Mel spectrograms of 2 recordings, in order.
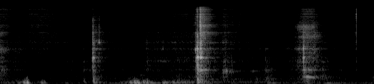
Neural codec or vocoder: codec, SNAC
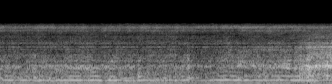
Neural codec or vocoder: codec, SNAC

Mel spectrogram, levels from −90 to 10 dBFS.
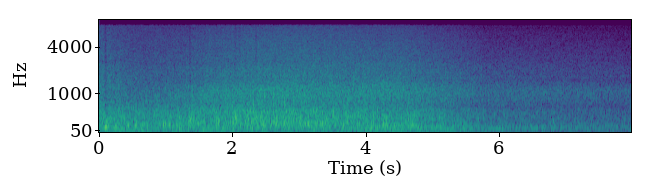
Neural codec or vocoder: none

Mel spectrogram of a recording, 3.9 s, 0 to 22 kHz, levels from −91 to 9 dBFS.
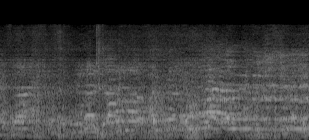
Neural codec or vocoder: codec, SNAC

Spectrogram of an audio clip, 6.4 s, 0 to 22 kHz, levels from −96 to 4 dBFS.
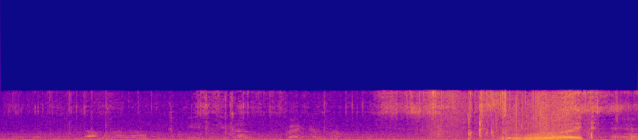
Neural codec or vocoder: none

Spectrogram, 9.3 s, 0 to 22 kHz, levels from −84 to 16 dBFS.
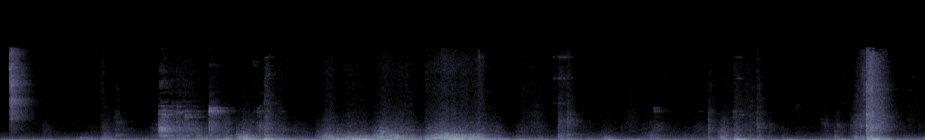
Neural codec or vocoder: none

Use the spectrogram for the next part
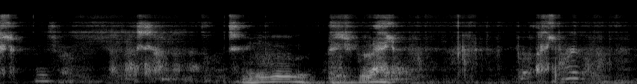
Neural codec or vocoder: codec, SNAC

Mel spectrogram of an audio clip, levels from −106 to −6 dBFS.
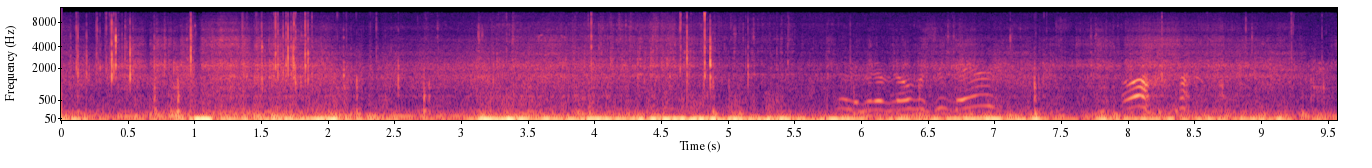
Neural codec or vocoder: none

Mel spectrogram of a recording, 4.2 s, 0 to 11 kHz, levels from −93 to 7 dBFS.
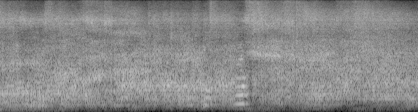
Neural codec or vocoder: codec, SNAC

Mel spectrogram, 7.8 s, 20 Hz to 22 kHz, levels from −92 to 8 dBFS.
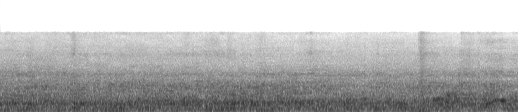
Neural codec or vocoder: codec, SNAC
